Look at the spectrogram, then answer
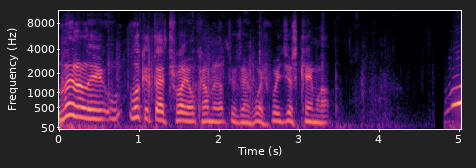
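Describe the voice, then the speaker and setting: A man with an American accent speaks at a high pitch in a bright, sharp tone. His intonation is lively, and his pace is moderate. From Kentucky, USA. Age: 80s+. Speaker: adventurer, record-setting hiker. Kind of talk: trail video narration to camera. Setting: outdoors. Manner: excited, exuberant.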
